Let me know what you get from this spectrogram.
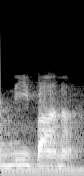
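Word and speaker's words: nibbāna: In Thai this word is nepan nepan or in pali neipana or in written in the west we pronounce it more nibbana and then in Sanskrit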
